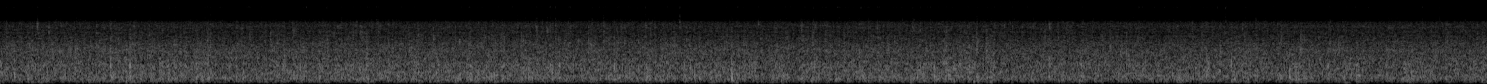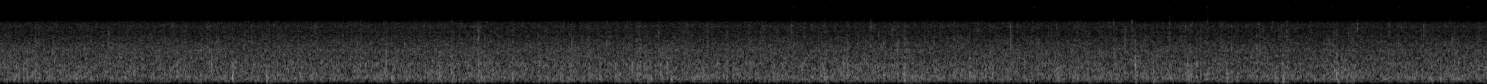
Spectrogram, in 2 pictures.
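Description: Heavy rain falling steadily on a tarpaulin shelter: a dense, even hiss that does not let up.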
